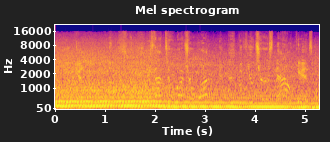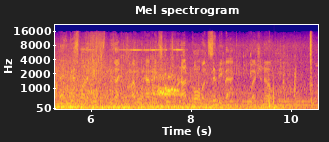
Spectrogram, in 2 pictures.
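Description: A car engine drones loudly and its pitch falls as it slows.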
